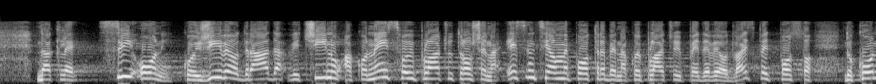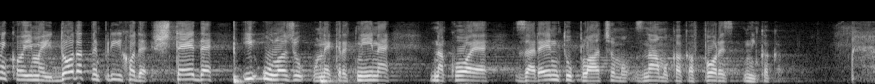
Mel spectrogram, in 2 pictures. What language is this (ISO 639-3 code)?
hrv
